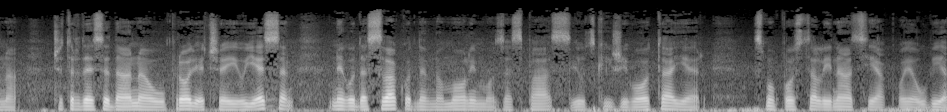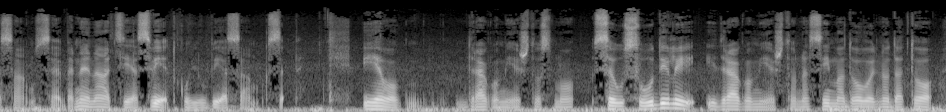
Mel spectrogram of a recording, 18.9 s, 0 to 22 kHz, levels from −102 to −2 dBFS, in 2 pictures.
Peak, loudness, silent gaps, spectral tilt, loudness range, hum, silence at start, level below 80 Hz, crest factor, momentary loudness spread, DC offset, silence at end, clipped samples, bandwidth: -4 dBFS; -24 LUFS; none; -5.5 dB/octave; 5 LU; none; 0 s; -38 dBFS; 18 dB; 11 LU; under 0.1%; 0 s; under 0.1%; 15.5 kHz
